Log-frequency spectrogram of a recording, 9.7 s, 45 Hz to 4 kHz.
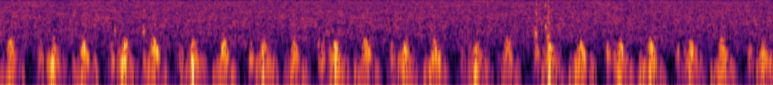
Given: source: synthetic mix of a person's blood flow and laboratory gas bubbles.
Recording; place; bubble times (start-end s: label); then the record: Doppler ultrasound of blood flow; precordium
1.42-1.46 s: bubbles
1.55-1.63 s: bubbles
1.77-1.96 s: bubbles
3.96-4.05 s: bubbles
6.65-6.92 s: bubbles
From the record:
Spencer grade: 2 (many but less than half of the cardiac periods contain bubble signals, singularly or in groups); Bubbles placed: anywhere in the cardiac cycle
